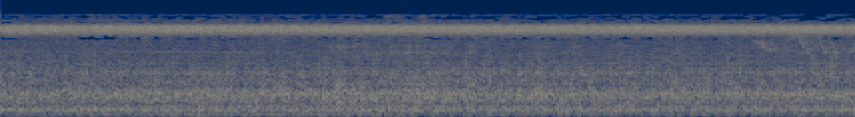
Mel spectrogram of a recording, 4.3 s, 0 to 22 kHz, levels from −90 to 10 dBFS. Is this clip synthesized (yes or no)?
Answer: no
